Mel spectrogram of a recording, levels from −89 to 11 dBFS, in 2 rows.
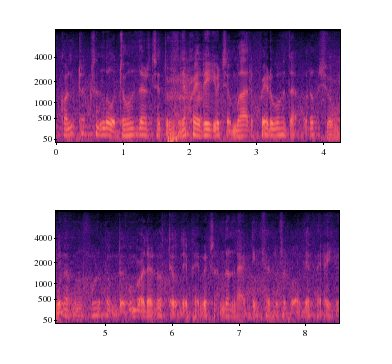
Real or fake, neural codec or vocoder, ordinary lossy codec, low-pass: fake; codec, 16 kHz, 2 kbps, X-Codec, HuBERT features, trained on LibriSpeech; none; none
